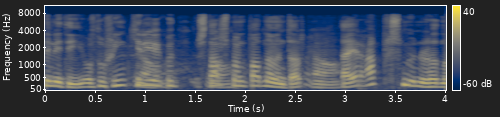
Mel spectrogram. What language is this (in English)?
Icelandic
